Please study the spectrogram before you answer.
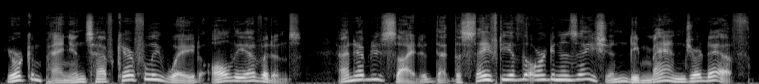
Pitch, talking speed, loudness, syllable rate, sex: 155 Hz, 160 wpm, -17 LUFS, 5.4 syllables/s, male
